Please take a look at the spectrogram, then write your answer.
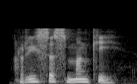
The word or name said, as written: rhesus monkey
